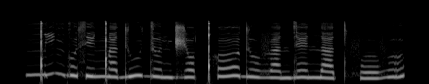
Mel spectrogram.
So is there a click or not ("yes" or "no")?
yes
